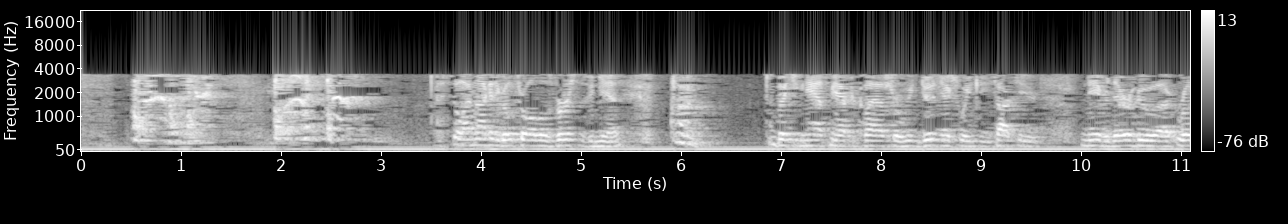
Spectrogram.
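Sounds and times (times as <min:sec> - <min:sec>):
low steady hum: 0:00.0 - 0:11.0
person coughing: 0:00.5 - 0:03.0, 0:05.6 - 0:06.4
speech: 0:03.7 - 0:11.0.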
